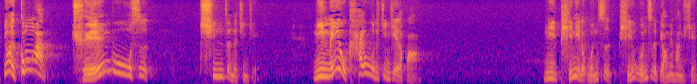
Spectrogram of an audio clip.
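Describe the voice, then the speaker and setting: A Buddhist teacher giving a teaching talk, telling old stories, acting out the masters' words, and slowly repeating and explaining key phrases. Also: mid-range voice, wildly swooping pitch, breathy edge. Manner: storytelling, acting out quoted masters.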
